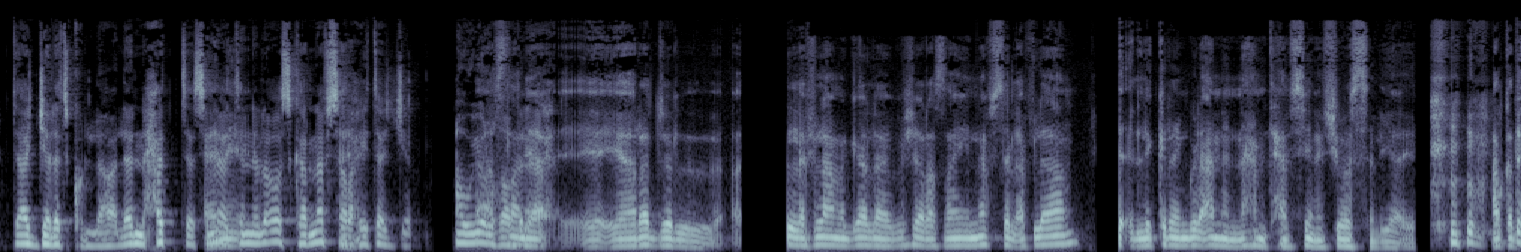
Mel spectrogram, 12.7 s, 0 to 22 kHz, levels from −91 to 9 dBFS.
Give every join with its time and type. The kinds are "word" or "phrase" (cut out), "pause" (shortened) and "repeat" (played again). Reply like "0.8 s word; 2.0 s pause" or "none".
none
